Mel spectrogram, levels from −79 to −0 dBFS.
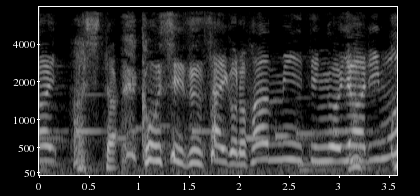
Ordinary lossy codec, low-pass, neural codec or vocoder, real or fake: AAC, 32 kbps; 7.2 kHz; none; real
